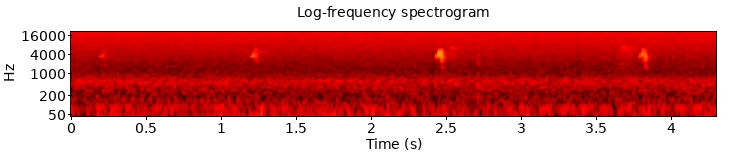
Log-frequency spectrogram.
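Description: A wild bird, recorded at 3:10 p.m., gives four short, high-pitched chirps at irregular intervals, mostly faint with one somewhat louder, over a steady low background hum.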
